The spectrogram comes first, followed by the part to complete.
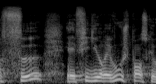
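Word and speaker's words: phở: il y a donc l'incontournable feu ça s'écrit paix à chaud on le voit beaucoup écrit dans le xiiie arrondissement de paris avec l'eau et l'accent alors on dit bien feu et figurez-vous je pense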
